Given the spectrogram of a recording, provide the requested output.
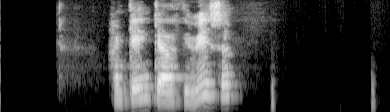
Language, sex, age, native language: Icelandic, female, 10, Icelandic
